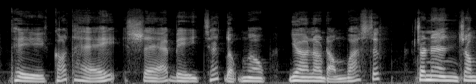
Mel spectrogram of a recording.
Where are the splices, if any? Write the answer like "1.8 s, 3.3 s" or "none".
none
